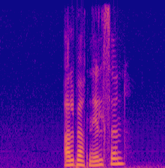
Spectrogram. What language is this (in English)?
Norwegian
